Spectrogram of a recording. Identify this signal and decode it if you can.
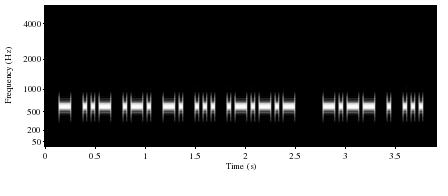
Morse code, heard as a keyed tone, about 30 wpm, 600 Hz. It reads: TURNS. YES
